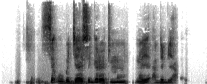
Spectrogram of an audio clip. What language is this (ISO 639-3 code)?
aka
